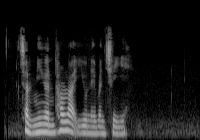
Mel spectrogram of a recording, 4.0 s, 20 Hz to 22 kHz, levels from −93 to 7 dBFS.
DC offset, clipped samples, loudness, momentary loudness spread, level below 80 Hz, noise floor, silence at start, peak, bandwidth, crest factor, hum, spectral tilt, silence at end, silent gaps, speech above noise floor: under 0.1%; under 0.1%; -29 LUFS; 11 LU; -78 dBFS; -67 dBFS; 0.4 s; -10 dBFS; 11 kHz; 22 dB; none; -4.5 dB/octave; 1.45 s; none; 39 dB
